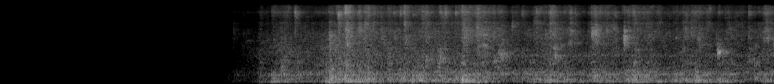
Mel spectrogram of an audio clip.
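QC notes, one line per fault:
Nothing to flag here; the sound just eases in gently from around 2 seconds and reaches full level by 3.6 s, with no click or hard edge.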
